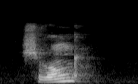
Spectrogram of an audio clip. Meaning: 1. a swinging motion, sweep 2. a quantity so swept, (hence colloquial) any large amount 3. momentum, speed, force (intensity of a specific movement) 4. pep, vim, verve, dash, panache
- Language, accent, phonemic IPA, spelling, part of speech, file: German, Austria, /ʃvʊŋ/, Schwung, noun, De-at-Schwung.ogg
